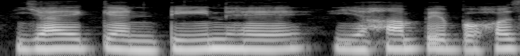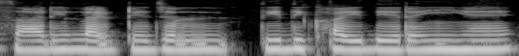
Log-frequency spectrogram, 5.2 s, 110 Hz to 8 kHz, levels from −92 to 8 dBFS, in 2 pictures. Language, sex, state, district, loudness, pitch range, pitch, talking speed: Hindi, female, Uttar Pradesh, Lalitpur, -18 LUFS, 180-195 Hz, 190 Hz, 160 wpm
